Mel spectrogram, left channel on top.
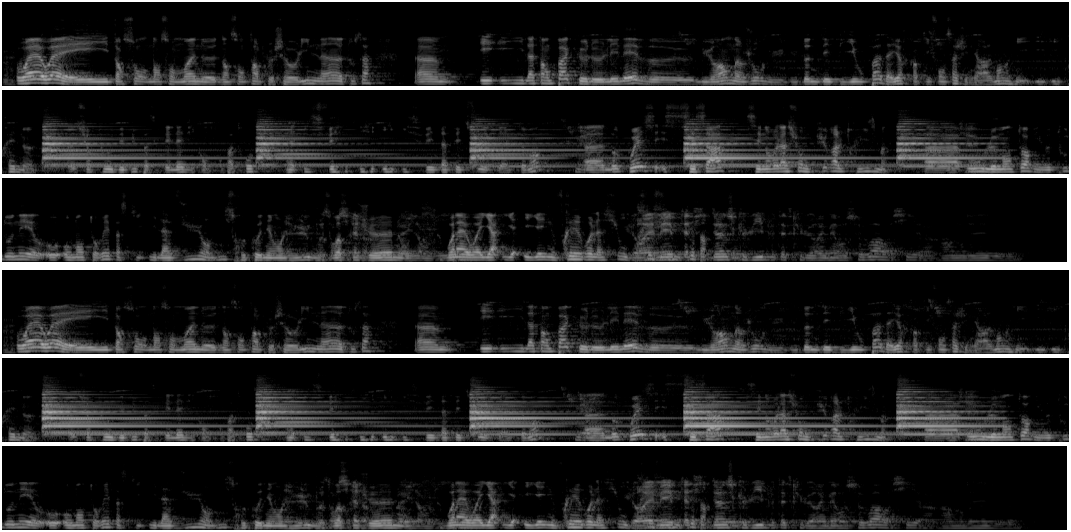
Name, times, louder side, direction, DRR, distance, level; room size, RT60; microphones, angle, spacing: voice 1, 0.1-4.5 4.8-11.0 11.3-16.1 16.5-19.5 19.9-25.4 25.8-28.1, left 1 dB, 20° left, 7 dB, 0.5 m, -36 dB
Church bell, 11.1-20.7, right 4 dB, 45° right, 0.8 m, -32 dB
voice 2, 20.1-20.5 24.1-25.0 25.3-26.0 27.5-31.5, right 1 dB, 10° right, 3 dB, 1.2 m, -44 dB
19.0 x 8.0 x 2.4 m, 0.95 s
head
